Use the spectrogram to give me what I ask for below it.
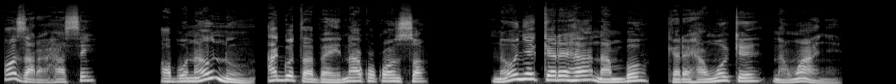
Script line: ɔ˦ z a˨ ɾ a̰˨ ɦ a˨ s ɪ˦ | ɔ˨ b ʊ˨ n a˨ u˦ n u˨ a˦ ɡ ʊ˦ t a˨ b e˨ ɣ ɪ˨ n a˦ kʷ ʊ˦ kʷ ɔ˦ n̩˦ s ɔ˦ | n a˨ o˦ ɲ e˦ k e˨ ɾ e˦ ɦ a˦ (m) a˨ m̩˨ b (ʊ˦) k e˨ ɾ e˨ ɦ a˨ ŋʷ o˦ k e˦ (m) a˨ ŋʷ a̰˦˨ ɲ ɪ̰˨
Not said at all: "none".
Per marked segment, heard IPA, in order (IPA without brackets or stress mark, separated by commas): n, ʊ˦, n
